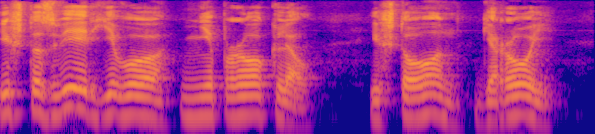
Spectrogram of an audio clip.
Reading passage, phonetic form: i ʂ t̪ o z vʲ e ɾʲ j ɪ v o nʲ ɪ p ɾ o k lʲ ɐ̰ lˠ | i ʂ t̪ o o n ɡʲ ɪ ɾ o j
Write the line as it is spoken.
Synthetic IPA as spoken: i ʂ t̪ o z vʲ e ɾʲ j ɪ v o nʲ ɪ p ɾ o k lʲ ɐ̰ lˠ | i ʂ t̪ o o n ɡʲ ɪ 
